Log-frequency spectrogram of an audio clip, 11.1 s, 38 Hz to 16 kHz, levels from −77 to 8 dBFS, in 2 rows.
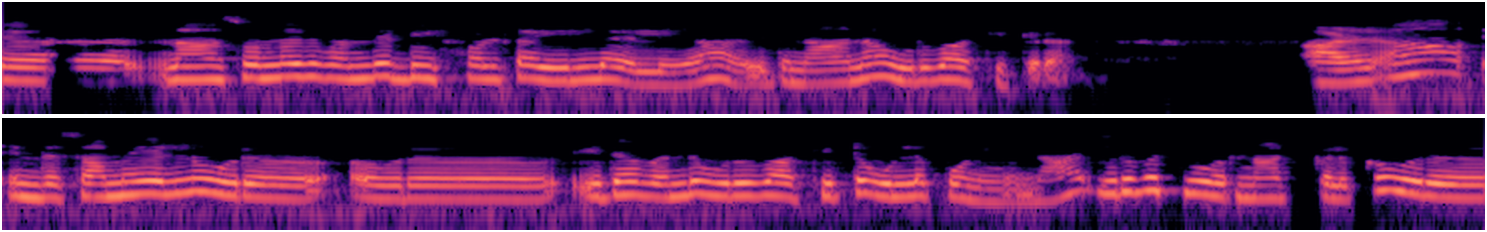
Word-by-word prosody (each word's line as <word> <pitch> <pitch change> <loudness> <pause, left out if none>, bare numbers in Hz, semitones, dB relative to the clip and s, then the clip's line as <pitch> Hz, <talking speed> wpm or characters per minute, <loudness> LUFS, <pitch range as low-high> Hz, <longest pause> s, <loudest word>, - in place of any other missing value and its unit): ய - - +2 0.6
நான் 245 0 0
சொன்னது 280 +2 +3
வந்து 260 +3 +2
டீஃபால்டா 255 0 -2
இல்ல 245 +2 0
இல்லையா? 185 +3 -3 0.2
இது 215 - -7
நானா 215 +7 -1
உருவாக்கிக்கிறேன். 230 0 -3 0.9
ஆனா 220 +8 +1 0.3
இந்த 225 -1 +2
சமையல்ன்னு 265 +5 +3
ஒரு 230 -2 +3 0.5
ஒரு 210 0 -1 0.6
இத 255 - +3
வந்து 235 +4 +1
உருவாக்கிட்டு 240 +1 +1
உள்ள 230 +1 +2
போனீங்கன்னா, 205 +3 -5 0.2
21 285 -6 +2
நாட்களுக்கு 210 +5 -3
ஒரு 235 -3 +5
240 Hz, 125 wpm, -20 LUFS, 225-265 Hz, 0.9 s, ஒரு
